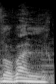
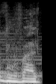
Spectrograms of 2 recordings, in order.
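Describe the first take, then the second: First: The first vowel is an O sound. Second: The first vowel is a U sound. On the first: The speaker calls it right. "prometo que lo voy a pronunciar bien" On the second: The speaker calls it wrong. "No Duval"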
